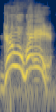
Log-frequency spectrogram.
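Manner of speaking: 1800s inventor voice. Acted. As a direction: shoo it off like an indignant robber baron. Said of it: "I'm stuck in the accent".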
